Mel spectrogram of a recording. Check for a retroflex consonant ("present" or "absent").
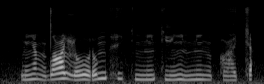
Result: absent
